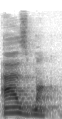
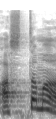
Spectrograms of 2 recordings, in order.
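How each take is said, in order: First: No t sound is heard in the middle. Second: A t sound is heard in the middle. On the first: The speaker calls it right. "ಟಿ ಎಚ್ silent ಆಗುತ್ತೆ" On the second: The speaker calls it wrong. "Actually ಅದು ಅಸ್ತಮ ಅಲ್ಲ"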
